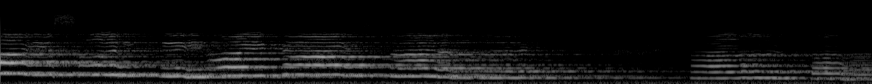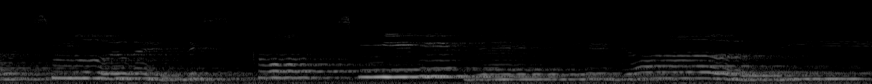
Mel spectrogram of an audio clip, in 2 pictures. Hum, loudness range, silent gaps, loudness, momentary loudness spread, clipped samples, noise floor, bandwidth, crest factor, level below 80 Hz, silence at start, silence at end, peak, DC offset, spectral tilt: none; 11 LU; none; -38 LUFS; 16 LU; under 0.1%; -59 dBFS; 11 kHz; 18 dB; -64 dBFS; 0 s; 0 s; -20 dBFS; under 0.1%; -5 dB/octave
